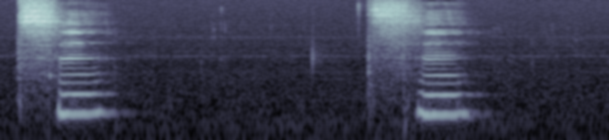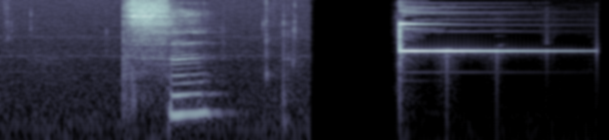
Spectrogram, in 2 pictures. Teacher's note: And the difference between z and c is that c is aspirated, so it has a stronger airflow.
